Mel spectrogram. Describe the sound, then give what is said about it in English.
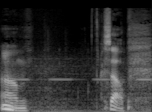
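Vehicle reversing beeps come through as a thin, steady high electronic tone in a few long stretches, partly masked by people talking over it. “I find the timing of the reverse noise to be quite funny there, actually. Back that thing up.”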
